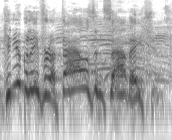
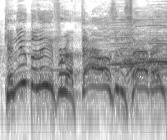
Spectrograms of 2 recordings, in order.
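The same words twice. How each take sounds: First: Preacher's call. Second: Pitched higher and shouted; rising revival shout; louder preacher's shout. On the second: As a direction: push it to the congregation harder. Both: Real, not acted.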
